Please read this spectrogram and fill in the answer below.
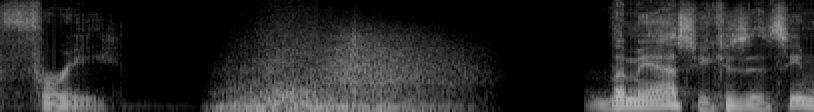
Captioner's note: graphic whooshes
